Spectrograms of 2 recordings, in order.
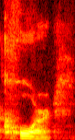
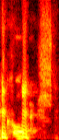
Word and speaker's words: Corps: They're core. I was trying to pronounce the P without pronouncing the P, but I pronounced the P.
